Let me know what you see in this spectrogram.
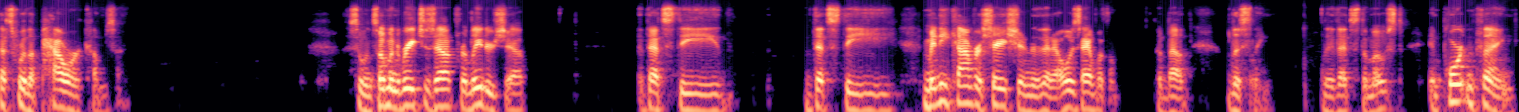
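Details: Speaker in a stuttering-community talk series, with long pauses between words suggesting blocks; stuttering.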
